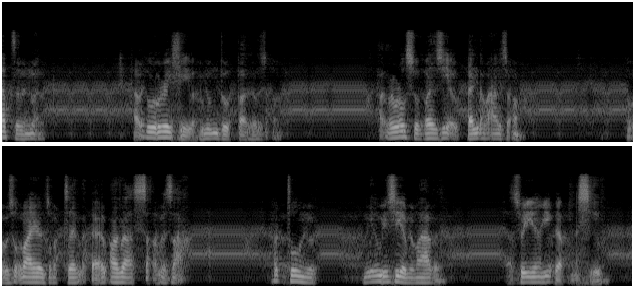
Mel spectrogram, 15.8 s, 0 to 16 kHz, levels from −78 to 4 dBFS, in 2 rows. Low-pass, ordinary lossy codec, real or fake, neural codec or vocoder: 7.2 kHz; MP3, 48 kbps; fake; codec, 16 kHz, 0.5 kbps, FreqCodec, larger model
